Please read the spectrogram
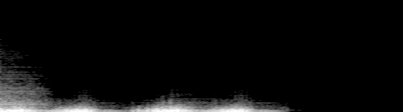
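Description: Four deep bass thuds of an animated logo sting, about two and a half seconds in all, with nothing in the upper range.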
